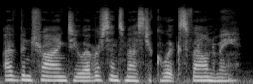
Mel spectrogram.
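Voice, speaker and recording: A woman plays a sardonic young trainee in a video game cutscene. Her voice is fairly low, flippant and casual, over noticeable ambient noise. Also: flat delivery, fairly quick, darkish tone, close to an everyday voice. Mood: earnest, wry. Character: sardonic young female Jedi apprentice, former street urchin.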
